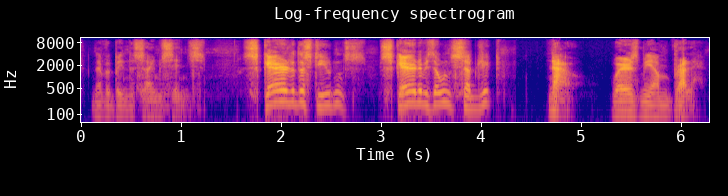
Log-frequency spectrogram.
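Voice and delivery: proud, colloquial big-man voice with lively swings; Hagrid, rustic and chatty. Acted. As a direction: chat like a rough, kindly giant.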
